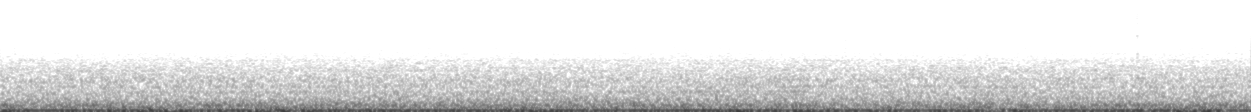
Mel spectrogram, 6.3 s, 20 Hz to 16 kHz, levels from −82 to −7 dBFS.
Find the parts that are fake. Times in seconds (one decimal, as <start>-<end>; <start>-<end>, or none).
none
